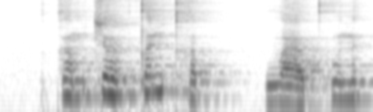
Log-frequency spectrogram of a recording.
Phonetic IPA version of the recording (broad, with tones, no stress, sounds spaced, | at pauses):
k ɐ˨˥ m t͡s œː˧ k̚ t̪ ɐ˥ n kʰ ɐ˨˥ k̚ | w aː˨˩ kʷʰ ɐ˧ n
